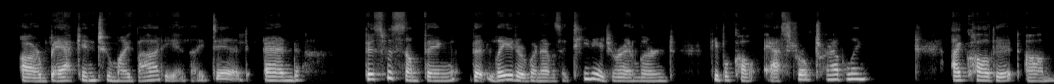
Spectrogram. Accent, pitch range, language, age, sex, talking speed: American, 170-200 Hz, English, 50-69, female, 165 wpm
